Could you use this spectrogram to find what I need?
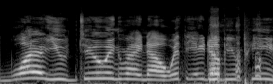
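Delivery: screaming in disbelief, high; excited yell. Real, not acted. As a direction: hype caster losing it. Caster screams at the clutch.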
